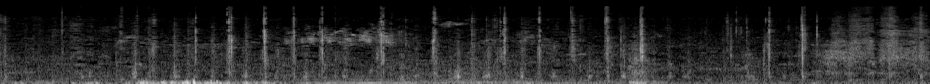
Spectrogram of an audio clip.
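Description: Close-miked eating sounds: wet mouth smacks and many short crisp clicks of green chili and rice being bitten and chewed. A low rumble, the loudest part, comes about one and a half seconds in and lasts about a second.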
